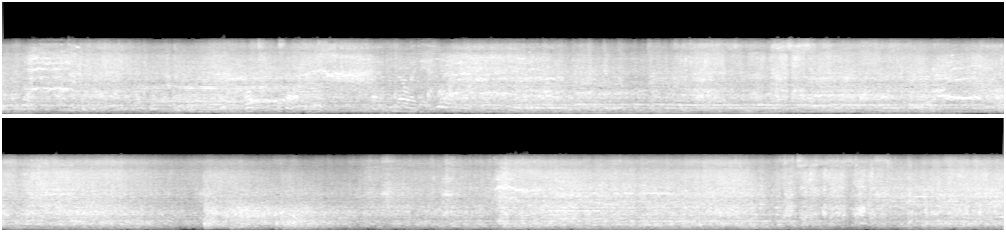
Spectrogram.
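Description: Film sound effect of a torrent of water rushing and crashing through a room, loud and continuous, with voices shouting over it.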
